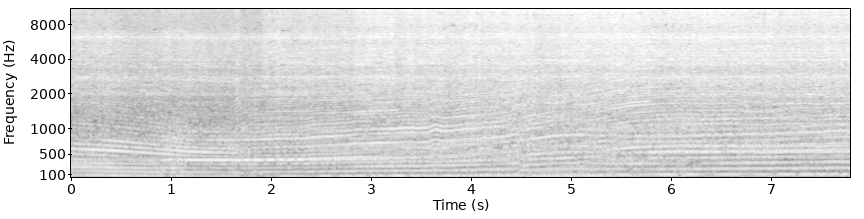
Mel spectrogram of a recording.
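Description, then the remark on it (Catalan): A Ducati racing motorcycle engine screams at high revs during a race, its pitch rising and shifting through gears as it passes by, loud and continuous with a dense mechanical whine. “Aquesta és la Ducati de Marc Márquez.”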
